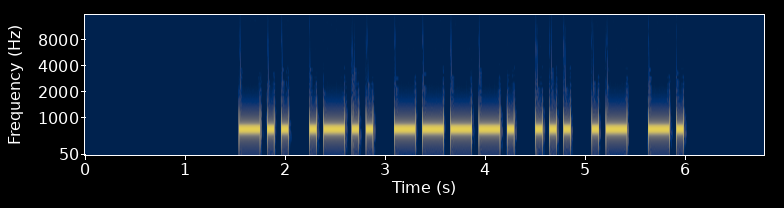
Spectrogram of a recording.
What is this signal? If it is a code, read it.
Morse code, heard as a keyed tone, about 17 wpm, 700 Hz. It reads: DL9SAN
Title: DXCC-100 Call Signs - 6 Characters - Repeated 2x - 17wpm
